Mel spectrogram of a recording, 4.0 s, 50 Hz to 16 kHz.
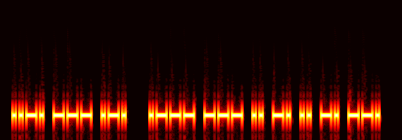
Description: Morse code, heard as a keyed tone, about 46 wpm, 700 Hz. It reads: FOR JOINING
